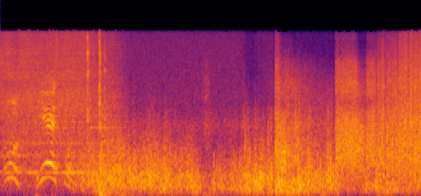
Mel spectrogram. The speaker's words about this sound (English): Both sides are still upgrading nuclear-capable missiles like this one, tested recently in Russia.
